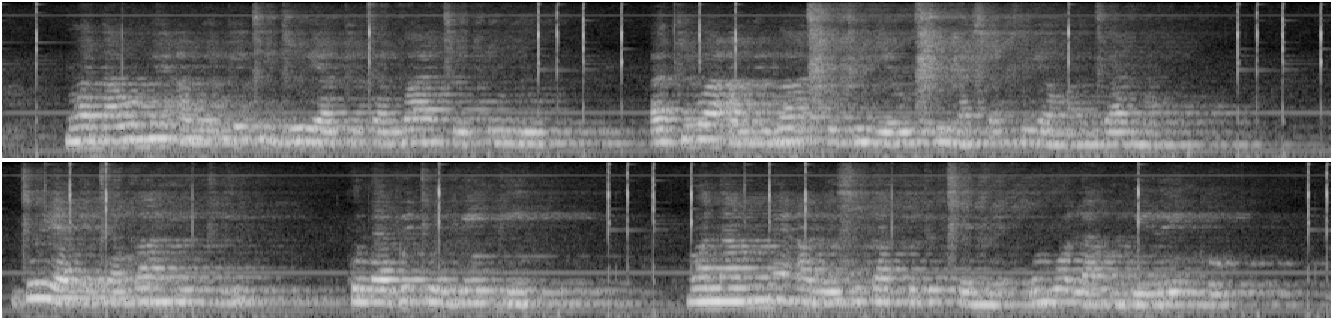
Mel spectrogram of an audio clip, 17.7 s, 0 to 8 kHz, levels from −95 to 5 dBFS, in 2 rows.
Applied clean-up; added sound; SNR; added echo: none; Tick; 16 dB; reverberation time 2.2 s.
